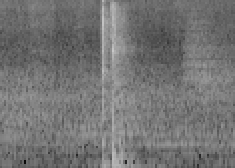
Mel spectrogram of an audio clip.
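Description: A door shuts with a thud.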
